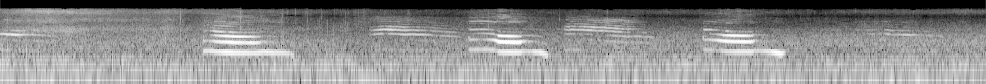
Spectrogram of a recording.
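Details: Stray cat Bolt, a visitor for a year and five months, heard in a last recording giving three clear drawn-out meows, each bending downward at the end, spaced about two seconds apart against a quiet low hum.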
